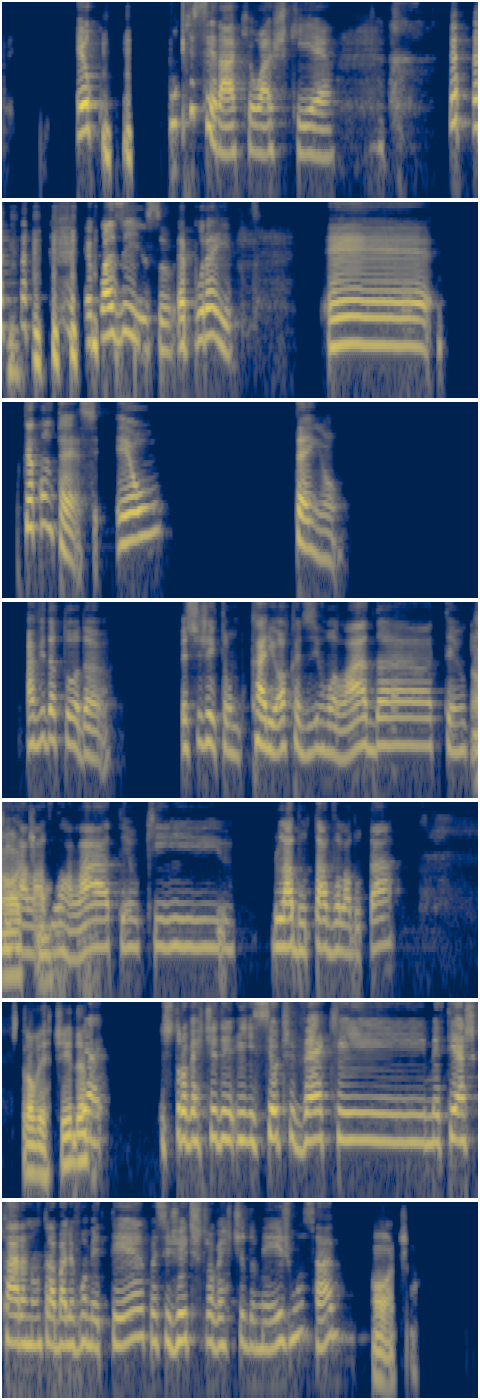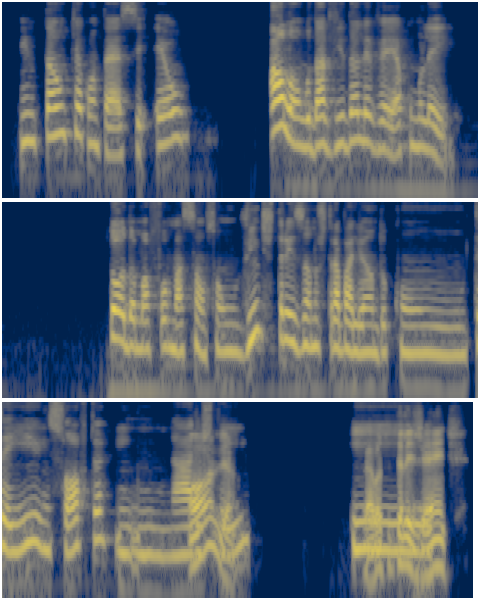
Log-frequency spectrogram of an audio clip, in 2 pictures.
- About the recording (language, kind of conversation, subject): Portuguese, advice, Como posso equilibrar minhas necessidades pessoais com as expectativas da família extensa sem conflito?
- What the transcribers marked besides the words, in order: tapping; giggle; laugh; giggle; other background noise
